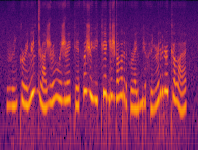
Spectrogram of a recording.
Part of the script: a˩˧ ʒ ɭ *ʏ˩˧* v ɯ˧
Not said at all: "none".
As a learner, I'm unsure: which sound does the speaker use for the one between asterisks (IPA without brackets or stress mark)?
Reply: ʏ˥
